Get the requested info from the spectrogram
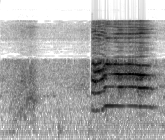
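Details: Talking house cat answering its owner: a single bright, level meow lasting over half a second, after the owner's voice calls to it.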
